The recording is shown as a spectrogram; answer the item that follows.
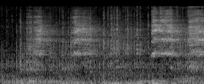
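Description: A fork played as a found-object instrument, giving a high, scratchy squeak that gets louder about a second and a half in.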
